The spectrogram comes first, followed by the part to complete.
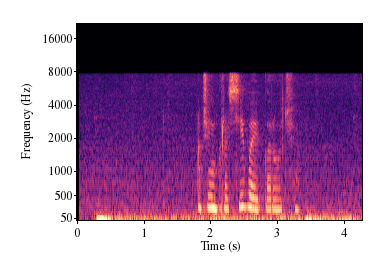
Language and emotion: Russian, neutral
